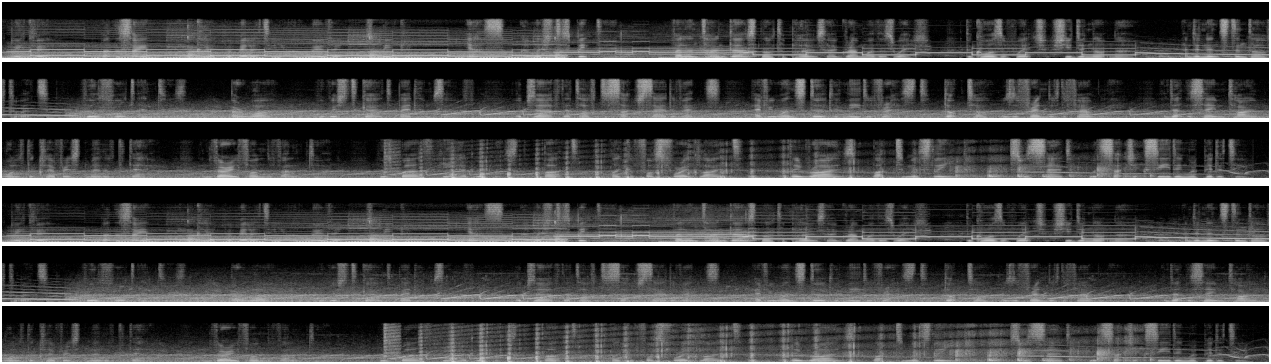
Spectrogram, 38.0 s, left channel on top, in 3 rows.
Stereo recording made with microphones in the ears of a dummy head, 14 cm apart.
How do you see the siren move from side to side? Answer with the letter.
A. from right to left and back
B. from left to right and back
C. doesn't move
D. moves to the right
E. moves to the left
D.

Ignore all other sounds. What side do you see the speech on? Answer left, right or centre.
left.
